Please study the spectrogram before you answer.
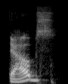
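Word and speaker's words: Doubs: Dobs. Dos. It's looks like it's spelled Dabs, but I think it's Dobs.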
